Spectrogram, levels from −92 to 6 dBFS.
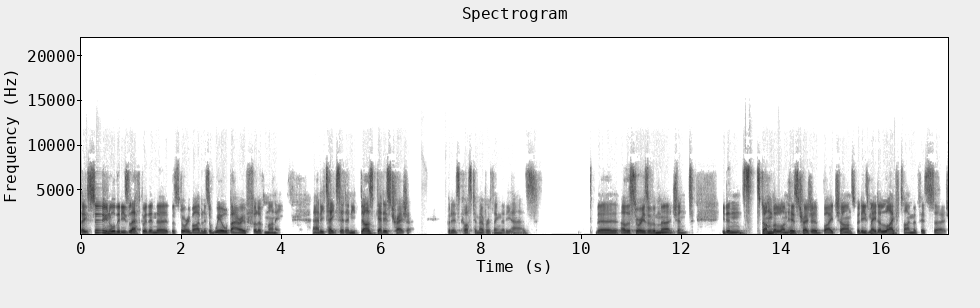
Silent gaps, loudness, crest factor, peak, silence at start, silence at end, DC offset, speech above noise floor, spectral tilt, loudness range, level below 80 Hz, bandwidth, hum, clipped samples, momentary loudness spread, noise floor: none; -18 LUFS; 16 dB; -2 dBFS; 0 s; 0 s; under 0.1%; over 71 dB; -3.5 dB/octave; 7 LU; -64 dBFS; 8.6 kHz; none; under 0.1%; 12 LU; under -90 dBFS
